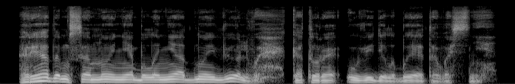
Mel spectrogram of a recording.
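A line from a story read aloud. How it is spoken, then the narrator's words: Sighing. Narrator (Russian): вздохнул Скаль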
